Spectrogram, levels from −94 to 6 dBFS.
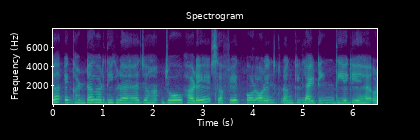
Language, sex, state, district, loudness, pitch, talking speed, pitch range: Hindi, female, Jharkhand, Jamtara, -30 LUFS, 245 Hz, 155 wpm, 235-255 Hz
